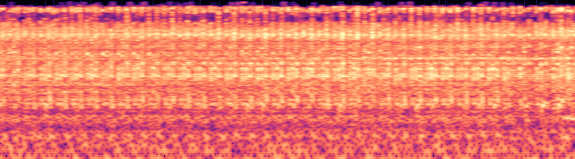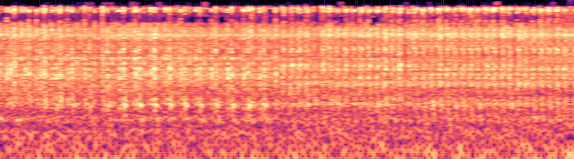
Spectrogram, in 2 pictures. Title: Fault finding diesel injector misfire injectors or faulty cylinder? #garage #repair #cars #tools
